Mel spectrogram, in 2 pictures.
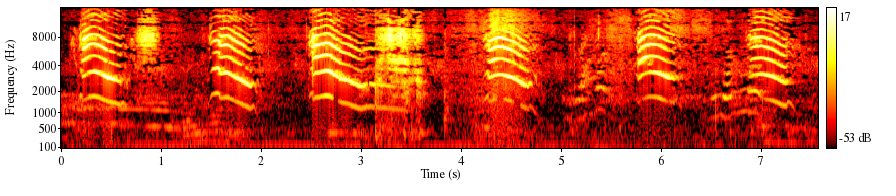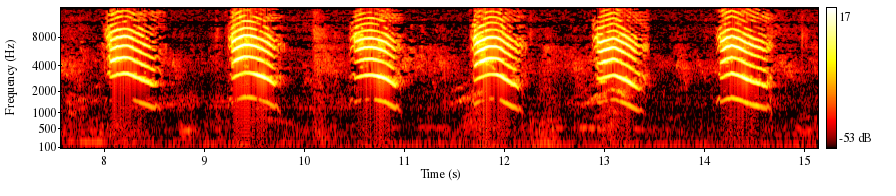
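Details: Kitten meowing indoors: a series of about twelve high, clear, arched meows, each rising then falling, repeated roughly every second, over a low steady hum with a few brief words spoken nearby.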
